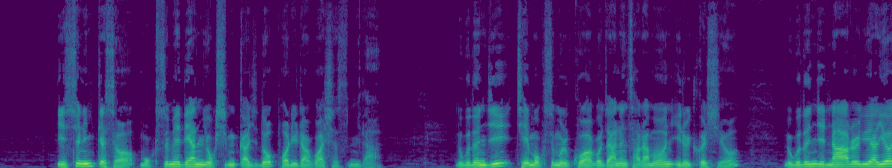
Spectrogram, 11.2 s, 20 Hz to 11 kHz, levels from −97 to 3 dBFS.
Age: 60-79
